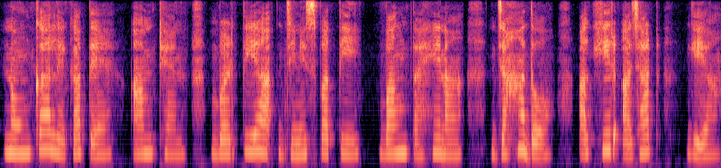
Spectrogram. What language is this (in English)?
Santali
